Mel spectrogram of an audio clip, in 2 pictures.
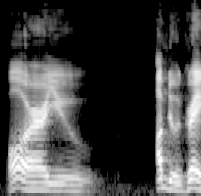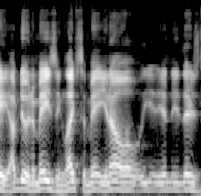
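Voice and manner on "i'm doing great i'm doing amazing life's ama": upbeat, enthusiastic, bursting with positive energy. Showing how a positive reply sounds at work: high, positive energy. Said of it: "different energies you can pretty much put on yourself".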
